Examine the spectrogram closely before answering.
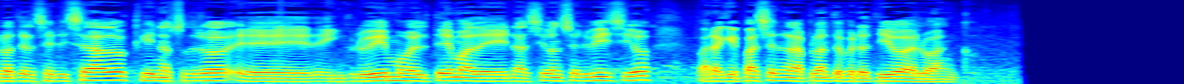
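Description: A middle-aged man speaks calmly into a microphone close by.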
